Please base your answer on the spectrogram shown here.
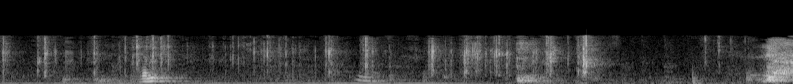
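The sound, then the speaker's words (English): A cassette tape is handled and turned over in a tape recorder, giving scattered sharp clicks and plastic rattles, with a voice talking intermittently between the handling noises. “I'm just going to turn this tape over.”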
